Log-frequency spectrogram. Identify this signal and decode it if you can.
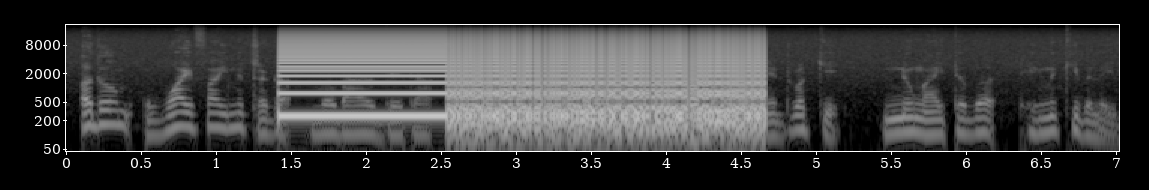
POCSAG pager data (512 baud), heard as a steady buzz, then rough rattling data, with speech in Manipuri.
